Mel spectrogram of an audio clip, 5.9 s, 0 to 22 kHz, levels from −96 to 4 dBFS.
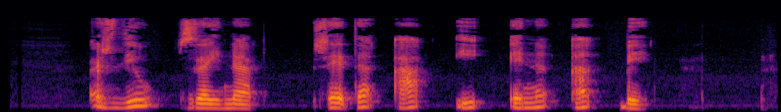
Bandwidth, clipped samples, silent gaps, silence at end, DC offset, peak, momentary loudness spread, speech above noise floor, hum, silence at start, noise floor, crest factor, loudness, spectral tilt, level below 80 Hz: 11.5 kHz; under 0.1%; none; 1 s; under 0.1%; -10 dBFS; 7 LU; 41 dB; none; 0.65 s; -69 dBFS; 20 dB; -29 LUFS; -4 dB/octave; -82 dBFS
